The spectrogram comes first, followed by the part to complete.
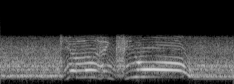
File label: eng tank damaged mood high, speech eng; War Thunder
